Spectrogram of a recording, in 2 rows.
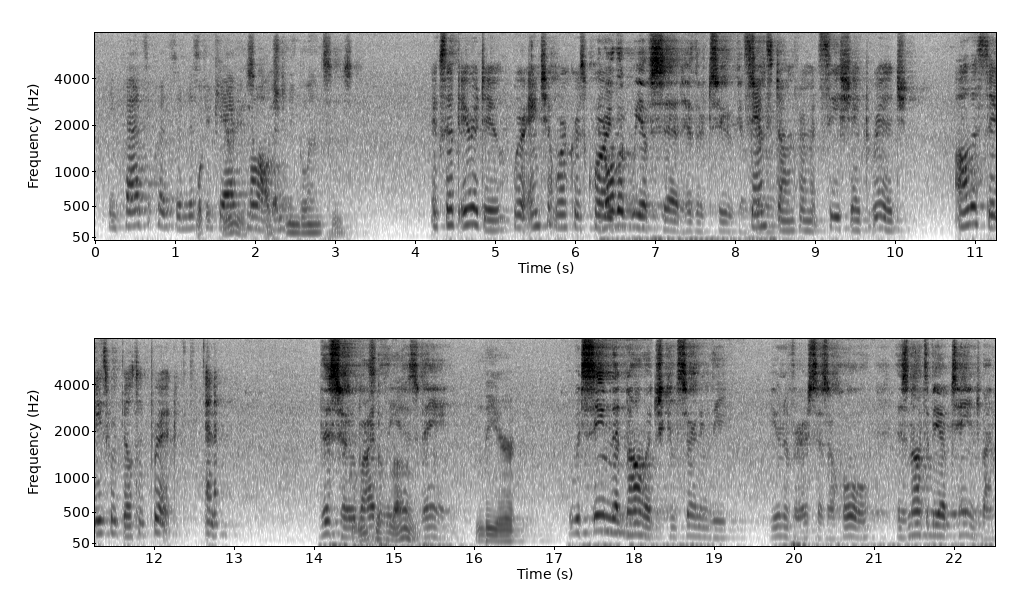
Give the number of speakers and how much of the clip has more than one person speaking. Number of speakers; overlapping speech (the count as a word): four, about 16%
